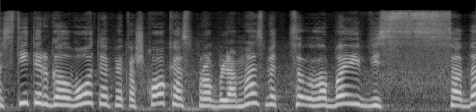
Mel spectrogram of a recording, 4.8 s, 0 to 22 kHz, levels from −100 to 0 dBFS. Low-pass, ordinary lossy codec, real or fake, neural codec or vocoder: 14.4 kHz; MP3, 96 kbps; fake; autoencoder, 48 kHz, 128 numbers a frame, DAC-VAE, trained on Japanese speech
